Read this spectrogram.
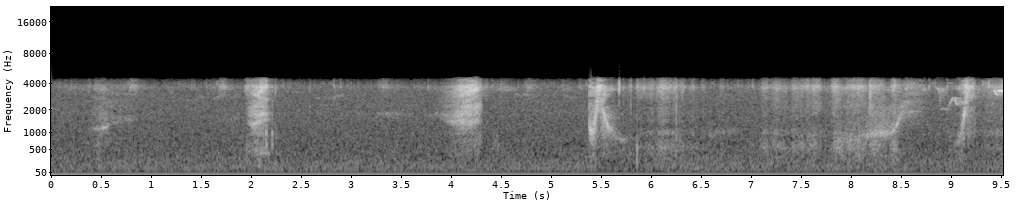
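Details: Puppy, a new family member, giving short high-pitched yelping whimpers in separate bursts about every one to two seconds, some with a thin whistled tail, over a quiet background.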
